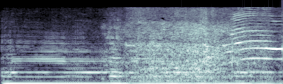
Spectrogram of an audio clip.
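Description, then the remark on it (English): A sick, frightened, shy cat meows in drawn-out, wavering cries over a steady low hum, with the pitch sliding upward in a longer, louder yowl near the end. “Dick takes the cat”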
